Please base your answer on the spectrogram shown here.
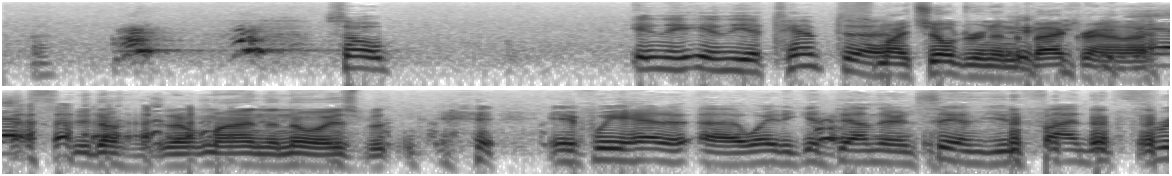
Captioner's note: Hundegebell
